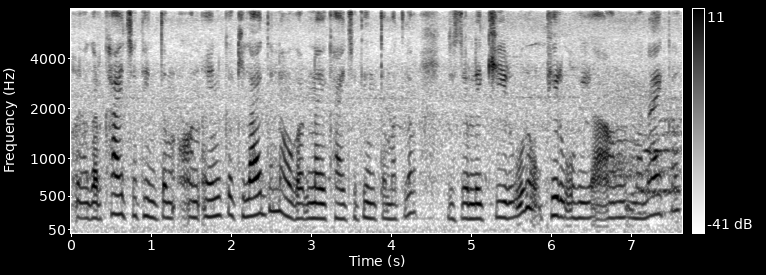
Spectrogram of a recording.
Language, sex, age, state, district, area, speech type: Maithili, female, 18-30, Bihar, Begusarai, rural, spontaneous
